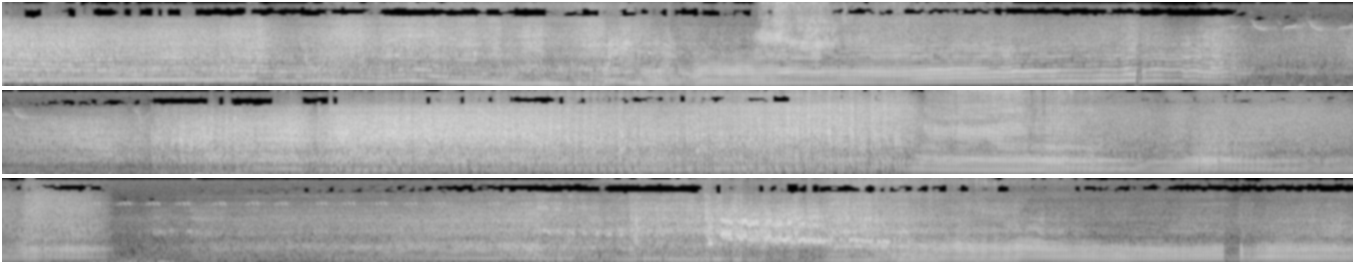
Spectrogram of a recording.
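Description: Rally cars passing one after another on a tarmac special stage. Each engine is driven hard, its pitch rising and falling through gear changes, with stretches of tyre noise between the runs.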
